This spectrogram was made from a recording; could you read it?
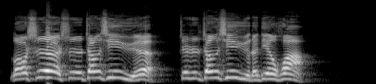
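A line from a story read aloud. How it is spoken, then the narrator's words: Shouting. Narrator (Chinese): 台下那个同学喊道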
